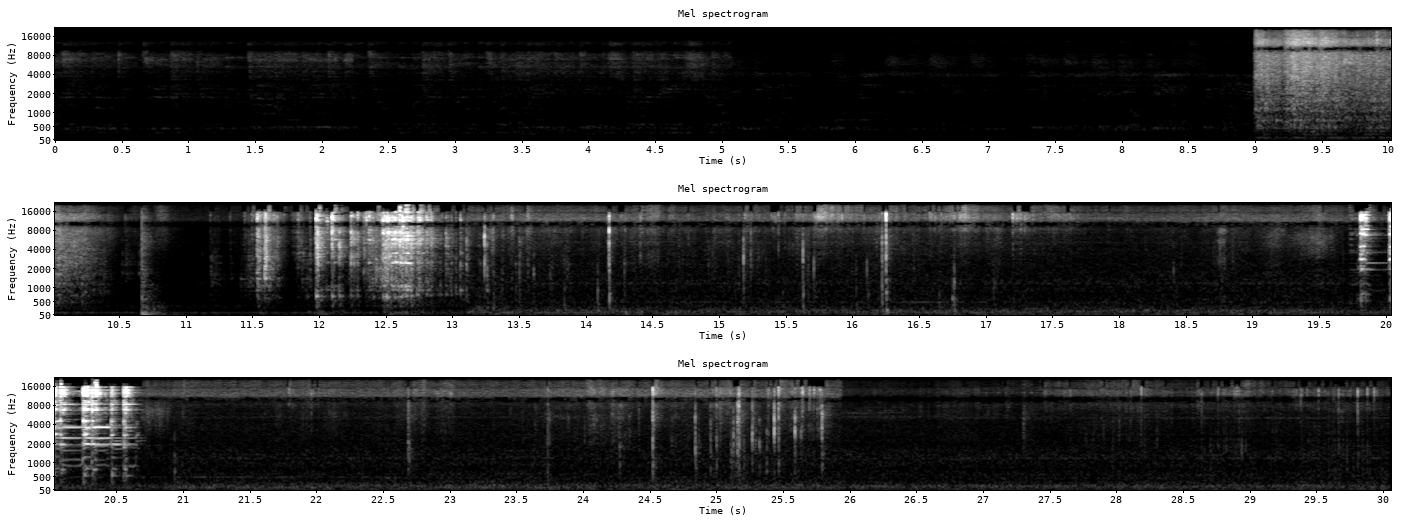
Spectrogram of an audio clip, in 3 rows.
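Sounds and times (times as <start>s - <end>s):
steady low hum: 10.3s - 30.0s
clinking bursts: 11.4s - 13.6s, 19.7s - 20.8s.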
